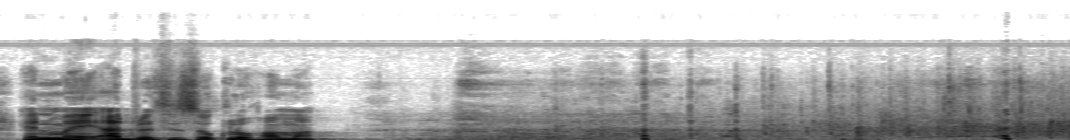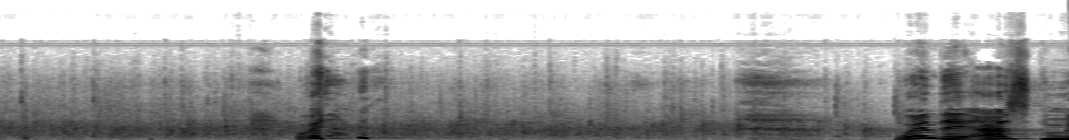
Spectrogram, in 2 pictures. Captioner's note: laughter, applause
